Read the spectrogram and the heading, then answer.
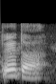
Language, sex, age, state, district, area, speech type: Nepali, female, 30-45, West Bengal, Darjeeling, rural, spontaneous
